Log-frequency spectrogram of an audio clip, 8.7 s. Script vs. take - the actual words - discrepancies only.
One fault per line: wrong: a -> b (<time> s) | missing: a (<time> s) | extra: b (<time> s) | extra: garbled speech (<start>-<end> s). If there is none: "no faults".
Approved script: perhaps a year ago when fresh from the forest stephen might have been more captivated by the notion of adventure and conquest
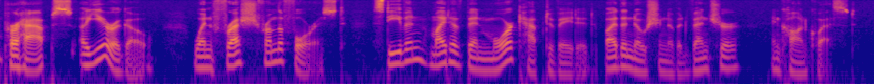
no faults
